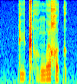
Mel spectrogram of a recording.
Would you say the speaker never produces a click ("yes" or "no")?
no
